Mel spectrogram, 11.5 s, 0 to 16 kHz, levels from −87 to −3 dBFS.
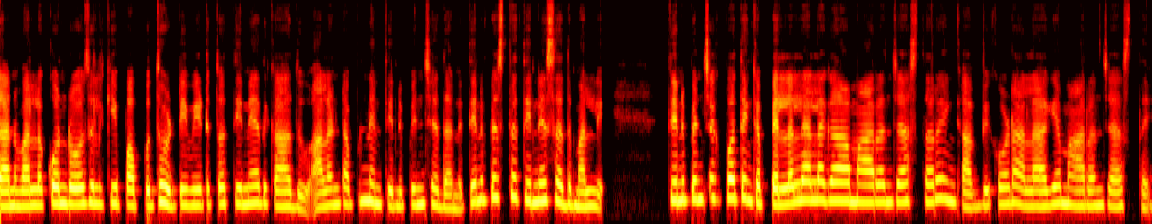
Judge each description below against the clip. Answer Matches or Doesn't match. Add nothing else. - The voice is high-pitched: Matches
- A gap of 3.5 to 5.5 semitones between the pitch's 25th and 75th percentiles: Matches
